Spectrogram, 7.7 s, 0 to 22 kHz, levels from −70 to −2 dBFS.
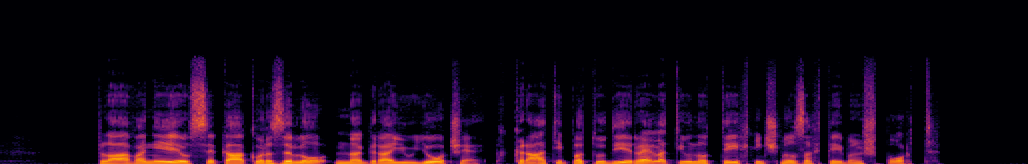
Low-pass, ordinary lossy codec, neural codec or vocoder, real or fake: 14.4 kHz; none; codec, 32 kHz, 1.9 kbps, SNAC; fake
